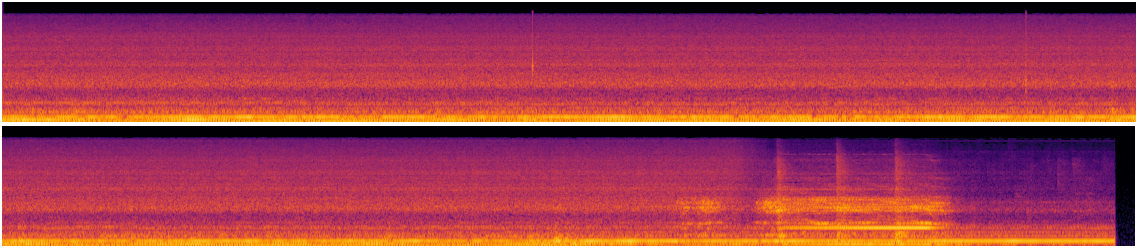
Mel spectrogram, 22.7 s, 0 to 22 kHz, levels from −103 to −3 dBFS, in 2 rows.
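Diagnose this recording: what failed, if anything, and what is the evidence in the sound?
Two sharp snaps at 5.30 s and 10.23 s, peaking around -10 and -15 dBFS, are electrical switching spikes, likely a nearby switch or motor arcing into the analogue wiring. Each appears as a thin broadband vertical stripe on a spectrogram and a lone needle on the waveform.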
